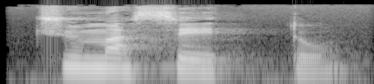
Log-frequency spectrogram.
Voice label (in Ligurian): "ciumassettu", dialettu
